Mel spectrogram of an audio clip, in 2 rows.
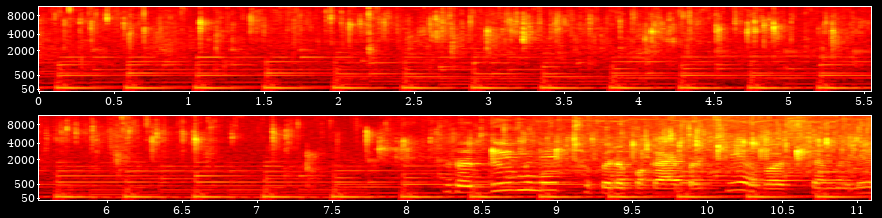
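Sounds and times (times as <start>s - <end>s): vegetables frying in oil: 0.0s - 11.0s.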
